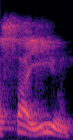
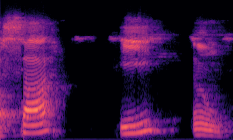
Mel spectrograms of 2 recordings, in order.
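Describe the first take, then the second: First: Said in the usual way. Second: "sa, i, ão" com pausa entre cada sílaba; separação silábica. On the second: Shown as a demonstration. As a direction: isole cada parte de "sa, i, ão" como num ditado. Professor separa saíam em sílabas. ("sa, i, ão" escandido, sílaba por sílaba)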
